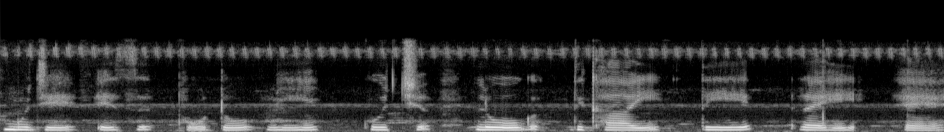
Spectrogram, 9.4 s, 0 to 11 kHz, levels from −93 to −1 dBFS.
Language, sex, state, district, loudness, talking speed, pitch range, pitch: Hindi, female, Madhya Pradesh, Umaria, -16 LUFS, 65 wpm, 190-220 Hz, 205 Hz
